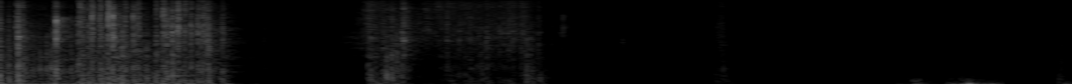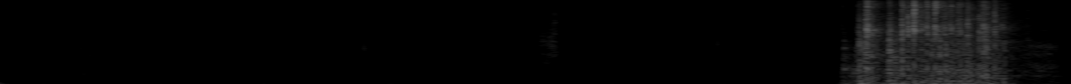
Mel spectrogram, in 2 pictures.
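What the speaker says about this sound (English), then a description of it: "The playing cards are much easier to shuffle" A thick tarot deck is riffle shuffled in three bursts of dense, rapid card flutter, close-up, with quiet pauses and a few soft taps between them.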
